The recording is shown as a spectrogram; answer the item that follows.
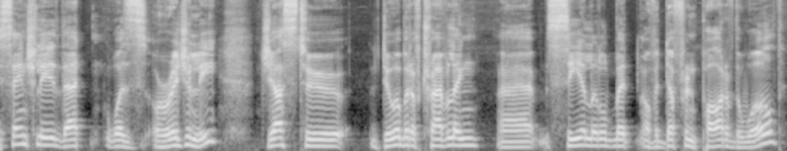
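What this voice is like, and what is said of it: South African accent. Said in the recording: “a bit of an accent going on there ... I am from the beautiful country of South Africa”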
